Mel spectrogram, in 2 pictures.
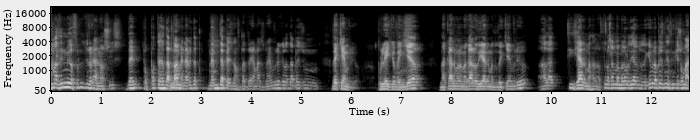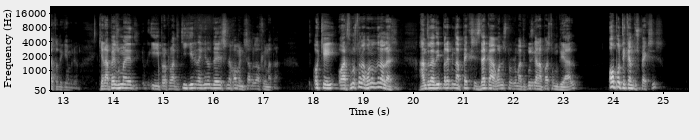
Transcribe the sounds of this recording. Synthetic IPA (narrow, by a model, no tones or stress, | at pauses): ɐmɐðenmio̞θunt̪iso̞ɾɣɐno̞sisðent̪o̞po̞t̪eθɐd̪ɐpɐme̞nɐmid̪nɐmind̪ɐpe̞zunɐft̪ɐt̪ɐt̪ɾiɐmɐsit̪oẽ̞ɱvɾio̞ceθɐnd̪ɐpe̞zun | ðe̞ce̞ɱvɾio̞ | puleicove̞ɲɟe̞ɾ | nɐkɐnumenɐme̞ɣɐlo̞ðjɐlimɐt̪oðe̞ce̞ɱvɾio̞ | ɐlɐ | t̪iðʝɐlimɐθɐnɐft̪onɐkɐnumenɐme̞ɣɐlo̞ðjɐlimɐt̪oðece̞ɱvɾioɐpe̞zuneθnice̞so̞mɐðestoðe̞ce̞ɱvɾio̞ | ce̞nɐpe̞zume̞ipɾoɣlimɐt̪iciʝiɾinɐʝino̞nd̪e̞sinðexo̞me̞nisɐbolot̪ɐxlimɐt̪ɐ | o̞ce̞io̞ɐɾiθmo̞st̪o̞nɐɣo̞nonðe̞nɐlɐzi | ɐnðilɐðipɾe̞pinɐpe̞ksizðe̞kɐːɣo̞nespɾo̞ɣlimɐt̪ikuzʝɐnɐpɐst̪o̞mund̪iɐl | o̞po̞t̪ikɐnit̪uspe̞ksis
